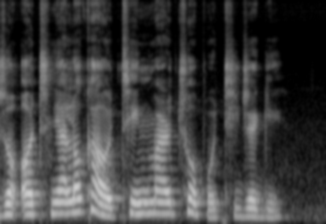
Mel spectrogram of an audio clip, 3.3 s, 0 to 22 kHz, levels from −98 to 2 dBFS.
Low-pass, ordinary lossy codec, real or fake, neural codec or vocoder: none; none; real; none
